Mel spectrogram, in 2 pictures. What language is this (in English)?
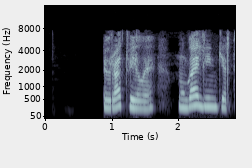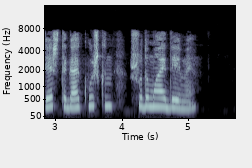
Mari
